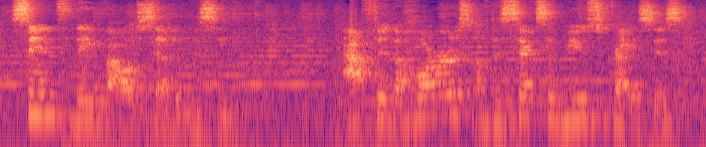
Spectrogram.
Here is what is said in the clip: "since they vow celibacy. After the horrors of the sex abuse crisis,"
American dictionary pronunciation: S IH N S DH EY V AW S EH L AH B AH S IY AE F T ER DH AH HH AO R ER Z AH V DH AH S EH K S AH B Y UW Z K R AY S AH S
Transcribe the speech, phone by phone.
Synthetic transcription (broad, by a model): S IH N S DH EY V AW S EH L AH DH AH S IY AE F T ER DH AH HH AO R ER Z AH V DH AH S EH K S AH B Y UW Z K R AY S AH S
